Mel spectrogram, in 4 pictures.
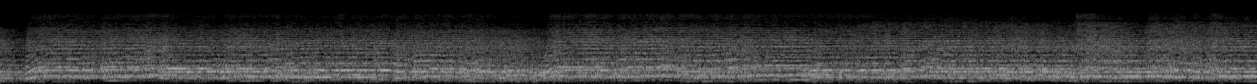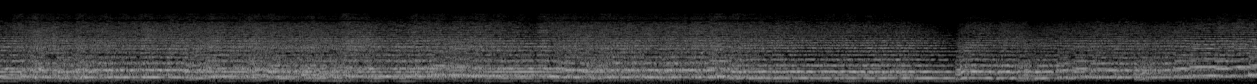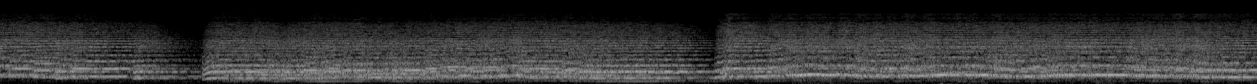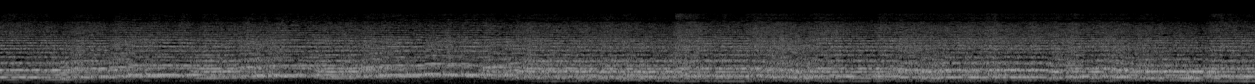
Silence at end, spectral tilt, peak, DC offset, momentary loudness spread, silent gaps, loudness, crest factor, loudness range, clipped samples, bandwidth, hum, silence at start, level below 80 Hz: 0 s; -3 dB/octave; -18 dBFS; under 0.1%; 2 LU; none; -30 LUFS; 12 dB; 2 LU; under 0.1%; 12 kHz; none; 0 s; -76 dBFS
